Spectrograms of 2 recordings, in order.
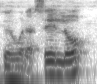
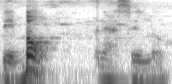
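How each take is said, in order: First: The stress is not on the second syllable. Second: The stress is on the second syllable. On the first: The speaker calls it wrong. "No es devoráselo" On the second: The speaker calls it right. "es de boráselo. Entonces la mayor fuerza de voz es acá"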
